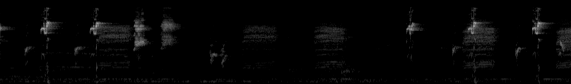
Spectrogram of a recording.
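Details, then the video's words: Sembur-style song of a long-tailed shrike: varied bursts of sharp high squeaks, chirps and harsh rasps, with softer buzzy notes in the middle, delivered in irregular quick phrases. "burung cendet sembur"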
